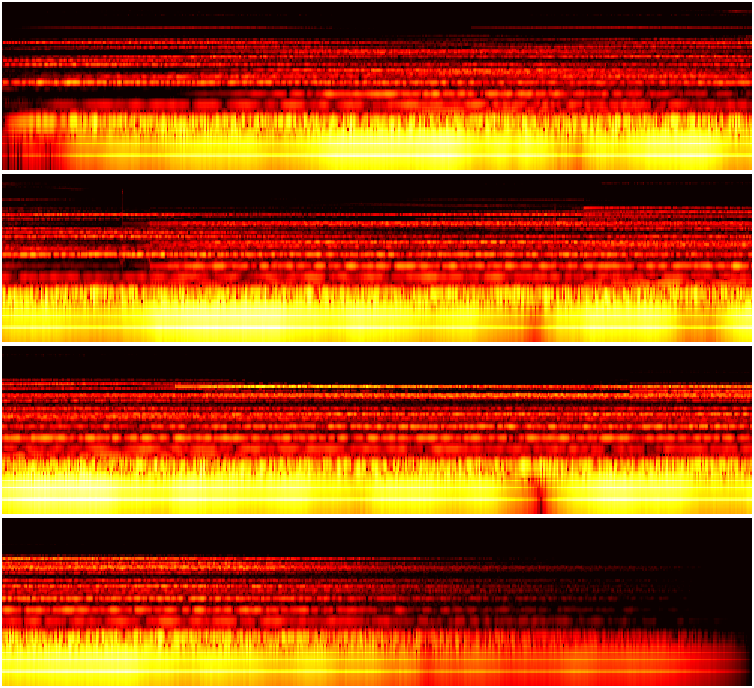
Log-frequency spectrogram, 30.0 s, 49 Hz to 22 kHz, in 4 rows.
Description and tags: THE REAL VIRUS 06 - BELL DRONE - C4
Drone bell sound. Ambient landscape. All done on my Virus TI. Sequencing done within Cubase 5, audio editing within Wavelab 6.
ambient, bell, drone, multisample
